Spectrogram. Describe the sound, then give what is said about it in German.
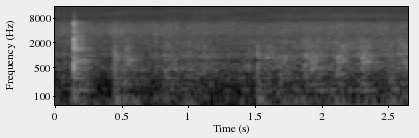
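Food frying in a pan while a cabbage pudding is cooked: a steady, bright sizzle runs throughout, with a sharp clatter near the start and a few soft stirring scrapes after it. “So, jetzt ist es ein bisschen lauter vom Braten.”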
